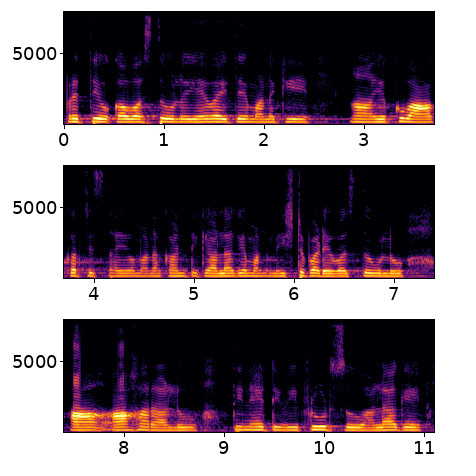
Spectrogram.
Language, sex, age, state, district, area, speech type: Telugu, female, 45-60, Andhra Pradesh, Sri Balaji, urban, spontaneous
